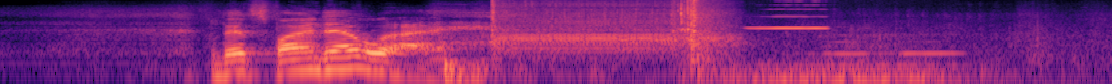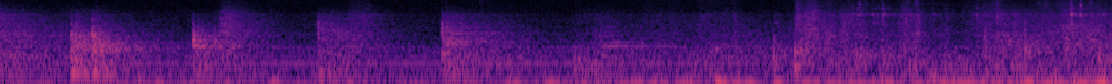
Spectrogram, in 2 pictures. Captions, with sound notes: Let's find out why. [buzzer]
